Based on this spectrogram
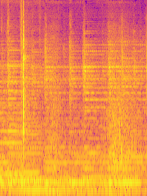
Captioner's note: light switch clicks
